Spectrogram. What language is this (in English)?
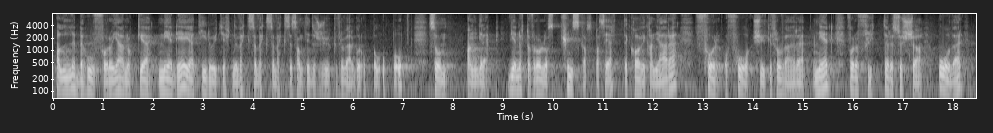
Norwegian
